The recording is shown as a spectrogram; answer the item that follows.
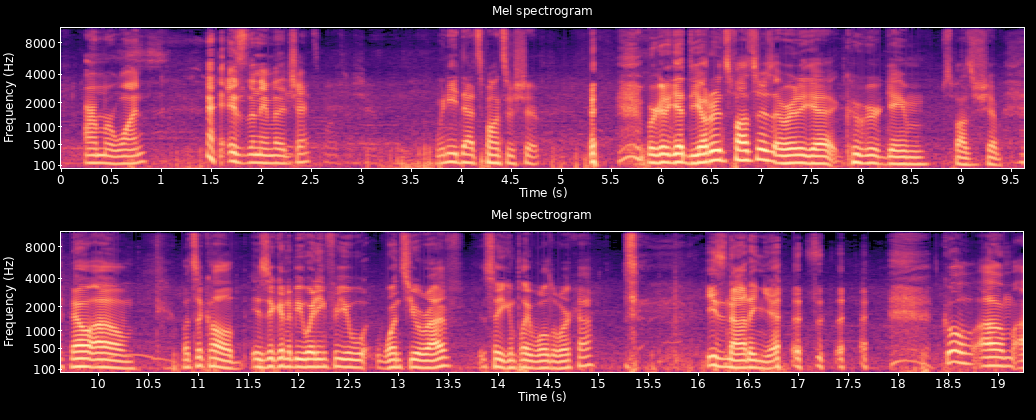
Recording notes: We talk about our day at the convention Sunday before we go to head back to SoCal! We convened at the airport to record this last bit of PAX podcasting!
